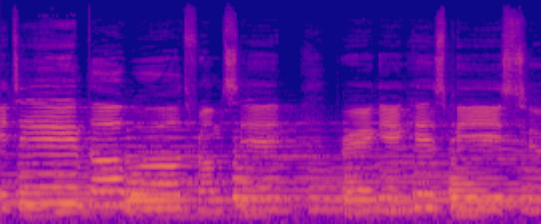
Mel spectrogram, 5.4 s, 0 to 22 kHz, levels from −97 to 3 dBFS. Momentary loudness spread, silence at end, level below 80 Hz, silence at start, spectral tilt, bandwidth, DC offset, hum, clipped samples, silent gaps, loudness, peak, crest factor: 9 LU; 0 s; -70 dBFS; 0 s; -4.5 dB/octave; 20 kHz; under 0.1%; none; under 0.1%; none; -35 LUFS; -20 dBFS; 16 dB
